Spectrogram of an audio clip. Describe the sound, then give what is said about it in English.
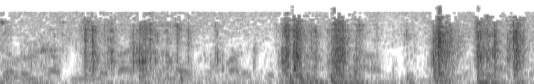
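A pass key rattles in the lock of a locked door on an upper floor, and the door is worked open with several loud clunks and rattles, the heaviest bursts clustered toward the end. “Door's locked. You got a pass key?”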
